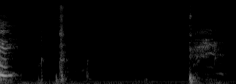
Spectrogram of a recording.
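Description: Quiet coughing from someone who swallowed grape juice the wrong way: a few short, rough coughs separated by a brief pause.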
